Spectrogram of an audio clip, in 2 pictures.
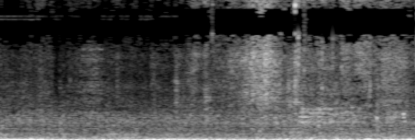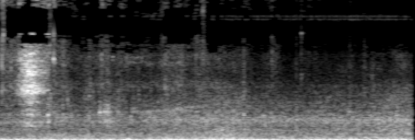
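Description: Steady low drone of a car's engine and road noise, heard from inside the cabin while driving; the engine note drops slightly about half a second in.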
